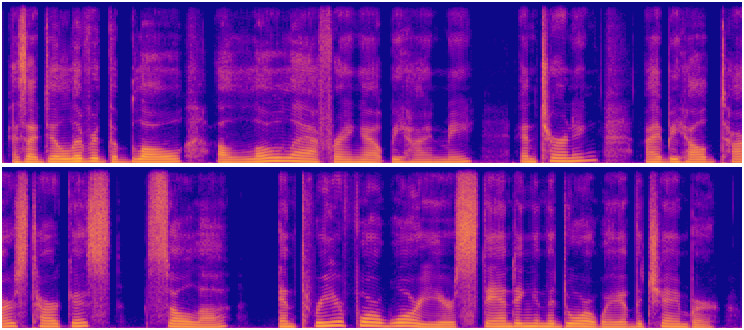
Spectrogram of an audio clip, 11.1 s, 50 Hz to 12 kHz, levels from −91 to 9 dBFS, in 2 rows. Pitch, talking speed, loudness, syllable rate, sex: 195 Hz, 165 wpm, -18 LUFS, 4.6 syllables/s, female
